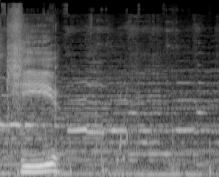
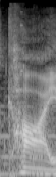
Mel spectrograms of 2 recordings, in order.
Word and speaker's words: chi: But also like I usually learned that as being pronounced as Kai, not key.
